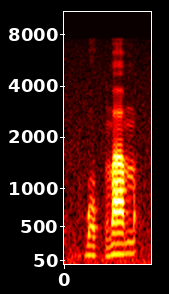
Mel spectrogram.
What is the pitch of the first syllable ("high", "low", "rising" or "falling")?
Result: low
